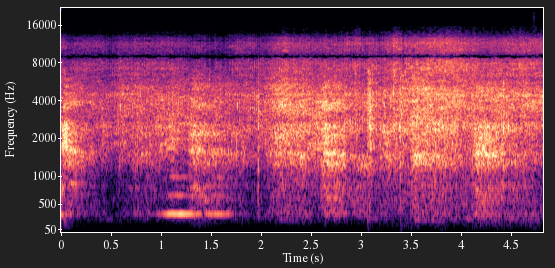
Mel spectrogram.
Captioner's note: brakes squeak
